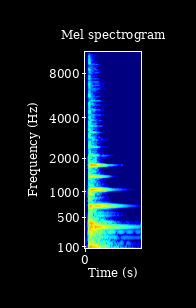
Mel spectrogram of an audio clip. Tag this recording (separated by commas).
Musical instrument, Music, Bowed string instrument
